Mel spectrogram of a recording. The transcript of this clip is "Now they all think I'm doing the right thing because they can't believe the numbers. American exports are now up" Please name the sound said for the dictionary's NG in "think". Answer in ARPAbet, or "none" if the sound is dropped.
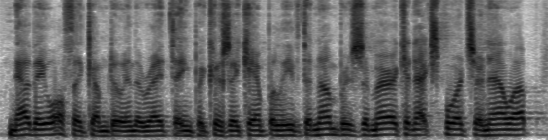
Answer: none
